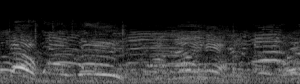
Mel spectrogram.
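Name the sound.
crowd chatter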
